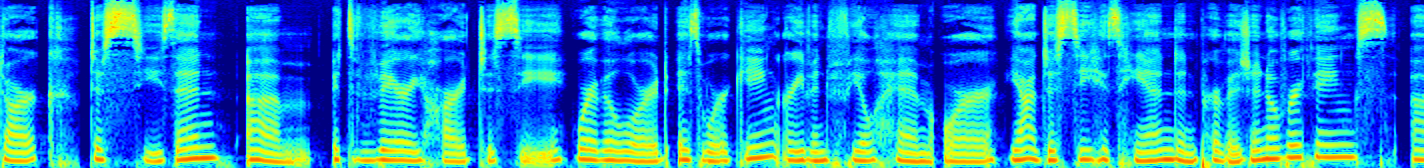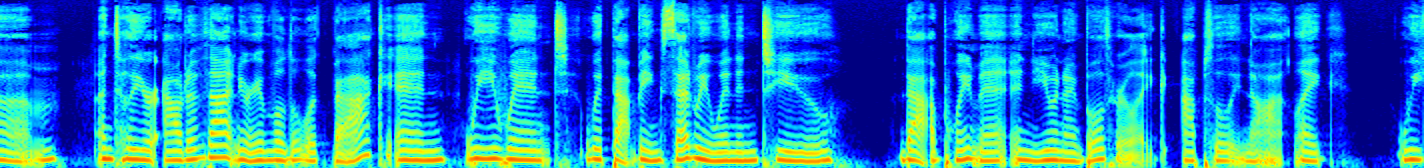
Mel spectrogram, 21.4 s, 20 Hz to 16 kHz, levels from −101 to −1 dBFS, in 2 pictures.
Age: 20-39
